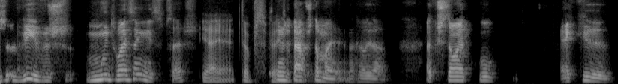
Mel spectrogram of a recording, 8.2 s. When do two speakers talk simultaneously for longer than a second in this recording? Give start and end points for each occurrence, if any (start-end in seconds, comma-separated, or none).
none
